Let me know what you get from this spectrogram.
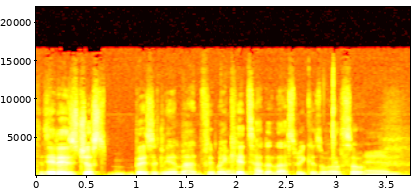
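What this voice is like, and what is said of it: Sniffly voice with a cold. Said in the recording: “there will be me sniffing ... I've got a little bit of a cold.”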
